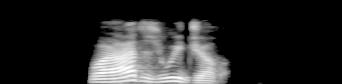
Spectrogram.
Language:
Kabyle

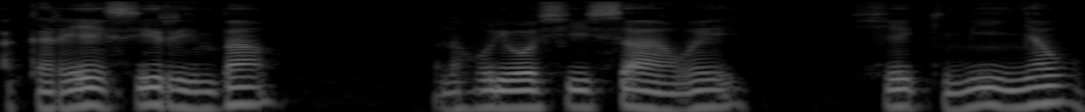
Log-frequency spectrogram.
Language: Masaaba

